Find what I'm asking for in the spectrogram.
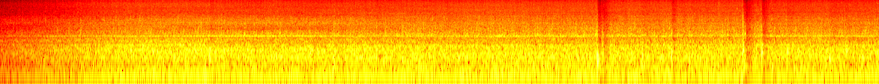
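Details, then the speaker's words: Peugeot engine after full engine rebuild, additive in engine and transmission: even, smooth idle with no knocks or misfires; normal idle. "o carro funcionando perfeitamente vou ligar o carro aqui para vocês verem Então tudo funcionando certinho"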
